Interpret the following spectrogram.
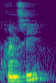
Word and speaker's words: Quincy: in the Boston area I actually live in quiny um I pronounce it Quincy um in this section of quiny is is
